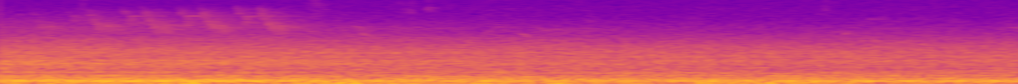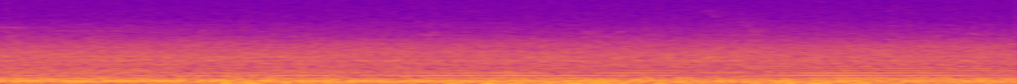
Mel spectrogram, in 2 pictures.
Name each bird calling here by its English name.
Ovenbird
